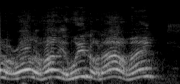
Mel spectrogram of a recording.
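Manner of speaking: put-on high stoner voice. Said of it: "I sound like [name] and [name]".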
